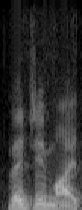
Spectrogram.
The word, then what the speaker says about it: Vegemite: We got that Vegemite from...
